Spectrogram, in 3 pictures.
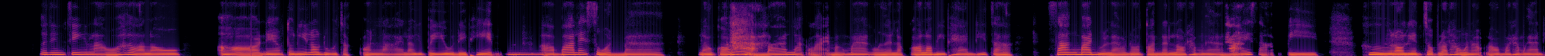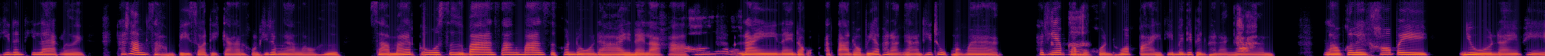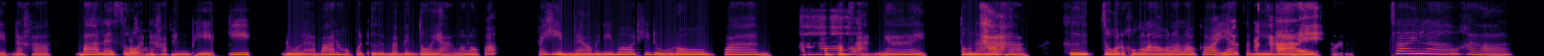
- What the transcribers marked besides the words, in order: in English: "แพลน"; in English: "minimal"; joyful: "ใช่แล้วค่ะ"
- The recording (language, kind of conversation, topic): Thai, podcast, การแต่งบ้านสไตล์มินิมอลช่วยให้ชีวิตประจำวันของคุณดีขึ้นอย่างไรบ้าง?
